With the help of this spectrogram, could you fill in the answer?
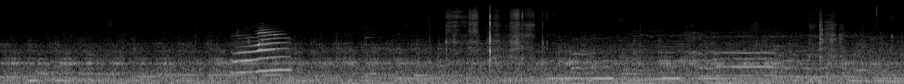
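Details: A cat gives a single short meow that rises steeply in pitch, heard amid a noisy indoor background with low hum and scattered clatters.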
